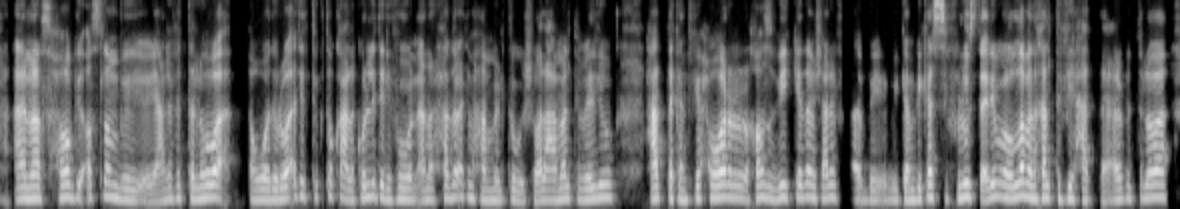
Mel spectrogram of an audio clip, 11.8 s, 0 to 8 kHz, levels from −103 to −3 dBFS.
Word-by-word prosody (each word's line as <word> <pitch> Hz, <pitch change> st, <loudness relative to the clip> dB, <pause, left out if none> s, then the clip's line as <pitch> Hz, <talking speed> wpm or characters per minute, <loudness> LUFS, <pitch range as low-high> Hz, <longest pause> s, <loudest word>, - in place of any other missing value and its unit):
أنا 165 Hz, +1 st, +5 dB
صحابي 180 Hz, +2 st, 0 dB
أصلًا 190 Hz, -1 st, -2 dB
ب 150 Hz, -5 st, -5 dB
عارف 155 Hz, +7 st, -4 dB
أنت 170 Hz, -1 st, -4 dB
اللي 165 Hz, +1 st, -1 dB
هو 185 Hz, +2 st, +4 dB, 0.2 s
هو 150 Hz, +2 st, 0 dB
دلوقتي 175 Hz, +7 st, +1 dB
الTikTok 185 Hz, +1 st, -10 dB
على 145 Hz, -3 st, +2 dB
كل 180 Hz, +4 st, -3 dB
تليفون، 160 Hz, -3 st, -3 dB
أنا 145 Hz, +2 st, 0 dB
لحد 170 Hz, +3 st, -4 dB
دلوقتي 185 Hz, 0 st, -2 dB
ما 175 Hz, -, -6 dB
حمّلتهوش 145 Hz, -2 st, -5 dB
ولا 140 Hz, +2 st, +1 dB
عملت 160 Hz, +3 st, -2 dB
فيديو. 175 Hz, +4 st, -2 dB, 0.3 s
حتّى 170 Hz, +1 st, +4 dB
كان 155 Hz, -2 st, -4 dB
في 175 Hz, +4 st, -4 dB
حوار 175 Hz, -2 st, +3 dB
خاص 175 Hz, -1 st, -1 dB
بيه 175 Hz, +3 st, -1 dB
كده 185 Hz, 0 st, -1 dB
مش 175 Hz, -2 st, -4 dB
عارف 175 Hz, +2 st, -2 dB, 0.2 s
فب 150 Hz, -, -5 dB
ب 150 Hz, 0 st, -8 dB
كان 150 Hz, 0 st, -1 dB
بيكسِّب 170 Hz, +1 st, +4 dB
فلوس 185 Hz, +2 st, +3 dB
تقريبًا 190 Hz, -1 st, +3 dB
والله 180 Hz, +4 st, +6 dB
ما 190 Hz, -, +5 dB
دخلت 175 Hz, 0 st, 0 dB
فيه 165 Hz, +1 st, -2 dB
حتّى، 145 Hz, -1 st, -5 dB
عارف 155 Hz, +2 st, -4 dB
أنت 170 Hz, 0 st, -12 dB
اللي 175 Hz, +1 st, -1 dB
هو، 185 Hz, 0 st, +4 dB
170 Hz, 235 wpm, -24 LUFS, 155-180 Hz, 0.3 s, والله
